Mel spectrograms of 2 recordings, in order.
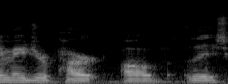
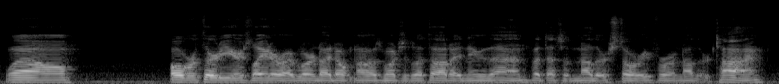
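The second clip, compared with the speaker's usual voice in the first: usual speaking voice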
